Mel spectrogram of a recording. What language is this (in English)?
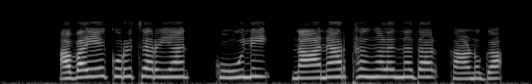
Malayalam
